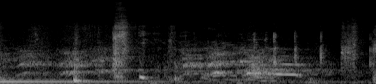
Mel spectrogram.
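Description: A dog barks and yips a few times up close, with short whimpering sounds between the barks.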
